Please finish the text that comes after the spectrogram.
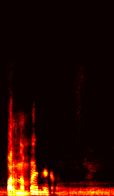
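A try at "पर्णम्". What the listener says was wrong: It is not Nakara, it is Nakarana. Parnam.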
